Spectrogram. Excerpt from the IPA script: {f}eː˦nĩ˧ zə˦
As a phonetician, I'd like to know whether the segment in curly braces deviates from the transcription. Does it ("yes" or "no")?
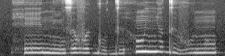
yes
